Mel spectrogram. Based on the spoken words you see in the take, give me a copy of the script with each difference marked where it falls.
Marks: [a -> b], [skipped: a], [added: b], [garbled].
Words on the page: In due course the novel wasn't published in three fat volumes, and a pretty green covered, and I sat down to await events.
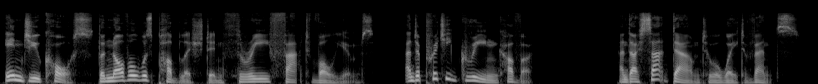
In due course the novel [wasn't -> was] published in three fat volumes, and a pretty green [covered, -> cover] and I sat down to await events.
